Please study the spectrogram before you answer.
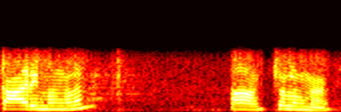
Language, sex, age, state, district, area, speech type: Tamil, female, 18-30, Tamil Nadu, Dharmapuri, urban, conversation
